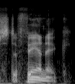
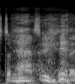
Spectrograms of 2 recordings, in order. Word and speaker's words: Stefanski: And the second thing is that our head coach must be named Stefanik instead of Stefanski.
